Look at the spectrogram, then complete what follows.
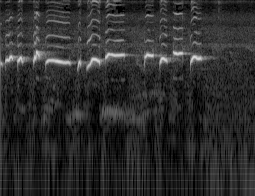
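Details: A thin-browed Javan grey-throated white-eye lure song: a fast, uneven series of about fourteen bright whistled notes, mixing short upslurs and longer level whistles, with a faint lower warble underneath, then fading to quiet.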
